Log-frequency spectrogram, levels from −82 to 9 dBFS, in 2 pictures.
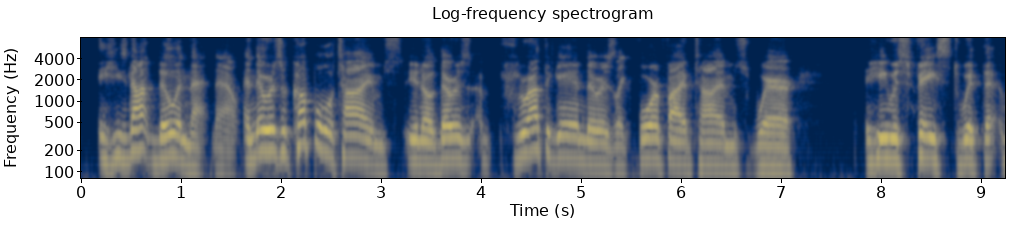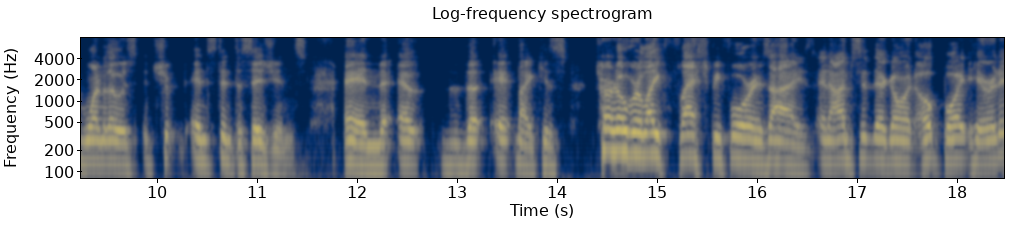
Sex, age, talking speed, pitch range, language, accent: male, 30-49, 180 wpm, 125-150 Hz, English, American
